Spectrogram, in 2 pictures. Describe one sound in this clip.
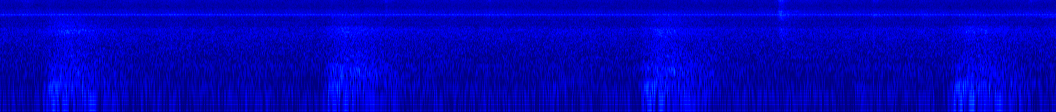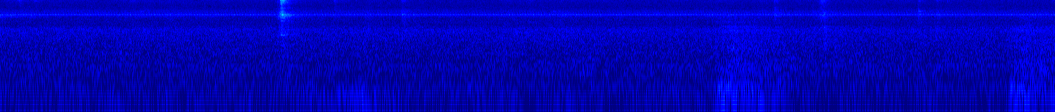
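Cloth rustles in short bursts.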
